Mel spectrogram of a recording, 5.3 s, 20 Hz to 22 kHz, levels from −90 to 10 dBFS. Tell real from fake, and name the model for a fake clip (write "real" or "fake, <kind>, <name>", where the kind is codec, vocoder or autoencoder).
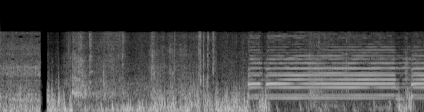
real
